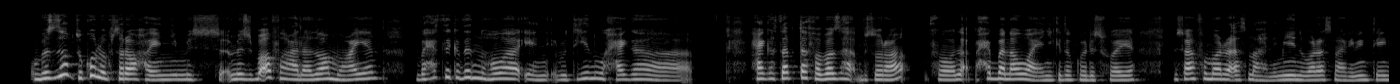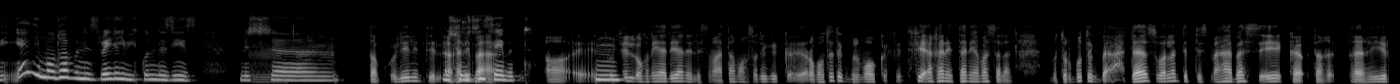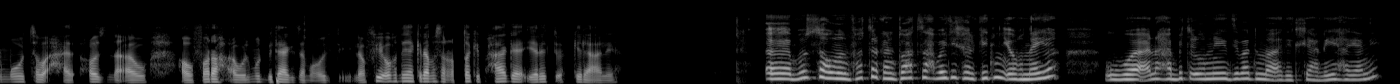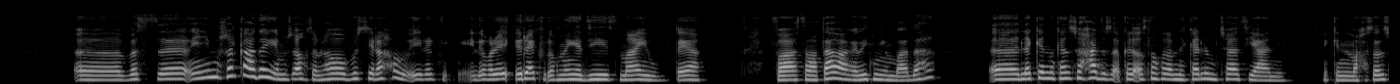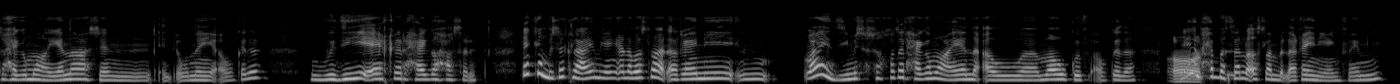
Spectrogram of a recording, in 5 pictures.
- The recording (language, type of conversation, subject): Arabic, podcast, إيه هي الأغنية اللي سمعتها وإنت مع صاحبك ومش قادر تنساها؟
- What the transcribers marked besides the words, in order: in English: "روتين"; in English: "روتين"; in English: "المود"; other background noise; in English: "chat"; unintelligible speech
